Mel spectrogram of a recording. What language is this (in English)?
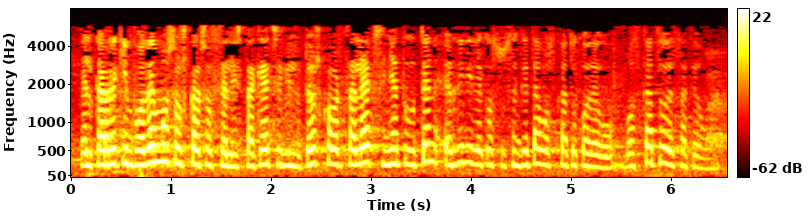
Basque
